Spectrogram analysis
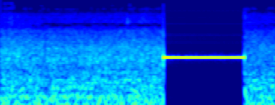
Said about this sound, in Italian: Parecchi beep ovviamente per la privacy naturalmente.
